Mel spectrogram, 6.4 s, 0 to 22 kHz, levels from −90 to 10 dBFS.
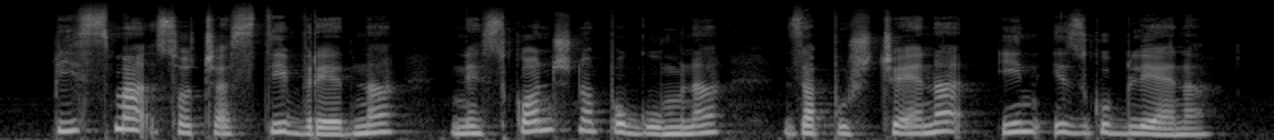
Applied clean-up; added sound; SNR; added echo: none; none; none; none.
